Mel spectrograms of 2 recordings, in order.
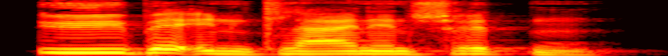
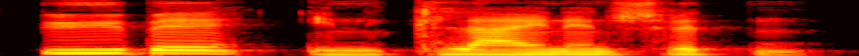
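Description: First: Said in the usual way. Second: "kleinen" leaned on, said slowly; slow down and weigh the word "kleinen"; stress on klein. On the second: Shown as a demonstration. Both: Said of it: "Und die Betonung liegt hier auf klein".

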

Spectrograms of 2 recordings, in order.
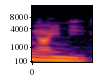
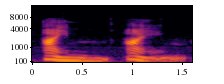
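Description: First: "I'm" with an added vowel at the end, wrong; "I'm" ending on an extra ee sound. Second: "I'm" ending sharply as the lips close on m; "I'm" cut off dry at the m; clipped I'm. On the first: Teacher shows the wrong way: "I'm" with a trailing vowel. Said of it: "não tem I'm". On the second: Teacher shows the right way: "I'm" closed dry on the m. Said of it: "I'm sequinho". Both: Shown as a demonstration.

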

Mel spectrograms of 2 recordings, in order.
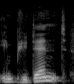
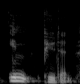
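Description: First: Impudent stressed on the final syllable, rising; questioning mispronunciation. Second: IM-pudent, first syllable accented, falling at the end; stress on first syllable. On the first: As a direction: ask it as im-pyoo-DENT, unsure. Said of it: "how to pronounce it". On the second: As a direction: hit the opening I of impudent. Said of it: "there's an accent on the I". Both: Shown as a demonstration.

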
